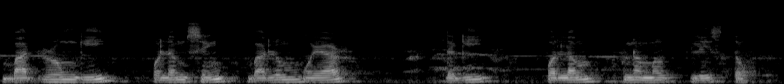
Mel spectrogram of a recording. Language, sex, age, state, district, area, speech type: Manipuri, male, 18-30, Manipur, Thoubal, rural, read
